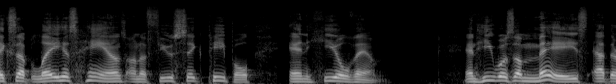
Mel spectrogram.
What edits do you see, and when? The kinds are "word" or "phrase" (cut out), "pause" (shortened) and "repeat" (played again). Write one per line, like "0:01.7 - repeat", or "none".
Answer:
none

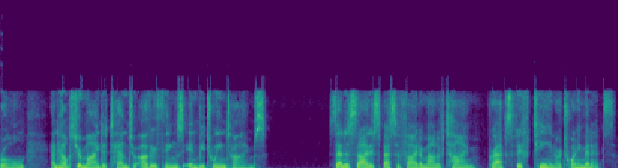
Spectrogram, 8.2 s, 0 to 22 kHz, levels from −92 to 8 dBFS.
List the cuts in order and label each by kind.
none

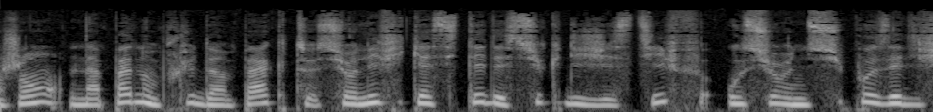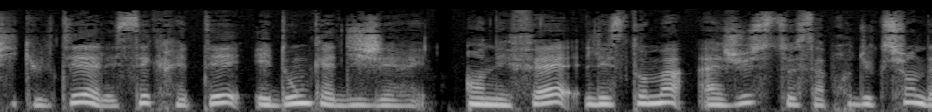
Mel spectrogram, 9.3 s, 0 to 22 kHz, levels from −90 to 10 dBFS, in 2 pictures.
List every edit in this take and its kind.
0:06.9 - pause

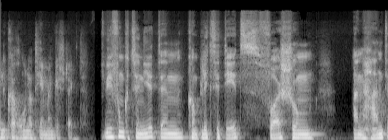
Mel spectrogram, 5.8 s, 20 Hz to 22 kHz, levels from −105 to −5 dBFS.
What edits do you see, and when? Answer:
0:01.4 - pause

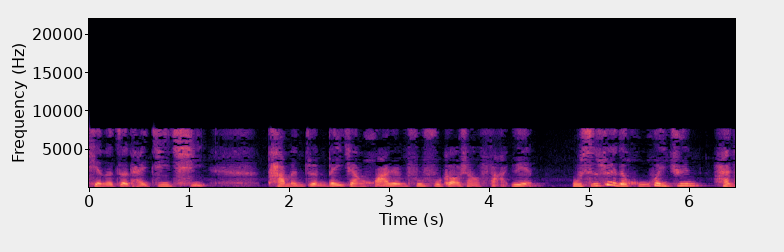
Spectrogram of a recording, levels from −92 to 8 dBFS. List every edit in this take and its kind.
0:04.5 - pause

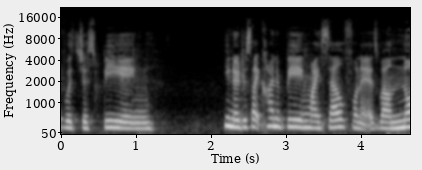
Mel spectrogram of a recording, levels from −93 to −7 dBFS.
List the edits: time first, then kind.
none

